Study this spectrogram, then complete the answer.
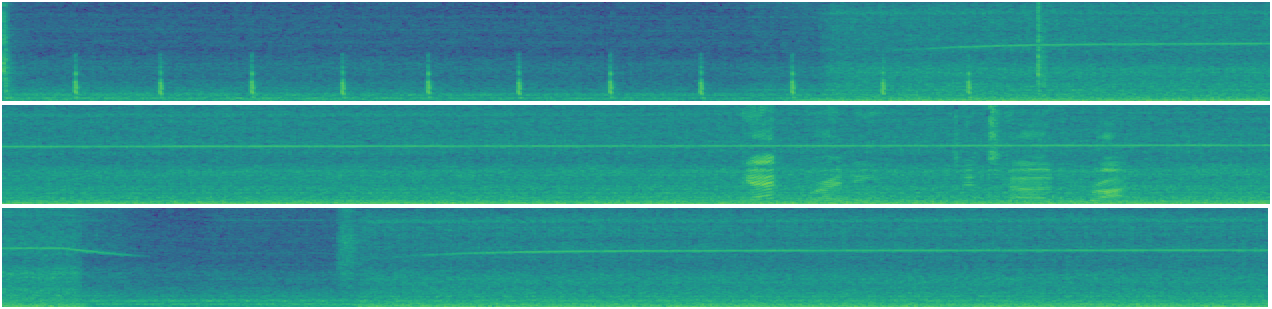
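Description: A truck engine rumbles steadily, growing louder as it speeds up.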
